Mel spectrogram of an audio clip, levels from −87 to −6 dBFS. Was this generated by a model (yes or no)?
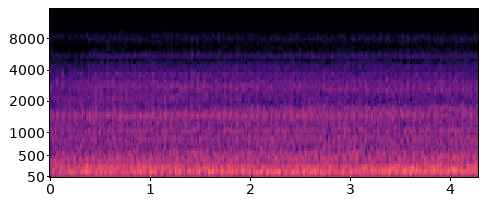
yes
